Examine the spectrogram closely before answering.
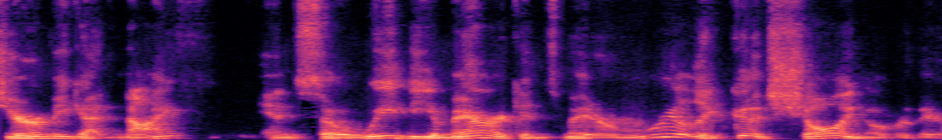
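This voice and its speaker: His medium pitch carries lively intonation as the man talks at a moderate pace. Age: 60s. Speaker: motorcycle riding coach. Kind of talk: casual podcast interview. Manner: animated.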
